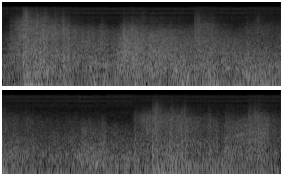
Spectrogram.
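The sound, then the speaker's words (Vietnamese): Thunder from lightning striking a kapok tree: a long, deep rumbling roar sustained for about eleven seconds, rising and swelling in rolling waves, fairly faint overall, with no voices. “Một tia sét rạch ngang trời, đánh thẳng xuống gốc gạo.”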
